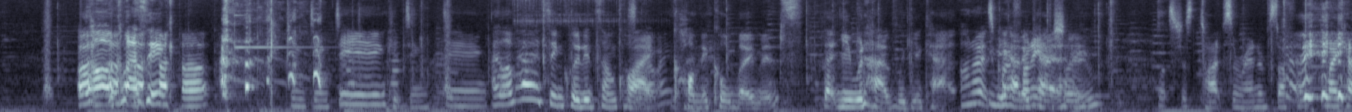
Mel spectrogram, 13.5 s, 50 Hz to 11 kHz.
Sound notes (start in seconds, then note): 2.2 both laughs; 2.3 ping; 13.0 laughs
